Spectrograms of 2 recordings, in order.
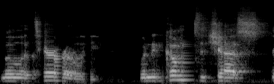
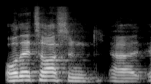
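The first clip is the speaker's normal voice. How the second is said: usual speaking voice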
